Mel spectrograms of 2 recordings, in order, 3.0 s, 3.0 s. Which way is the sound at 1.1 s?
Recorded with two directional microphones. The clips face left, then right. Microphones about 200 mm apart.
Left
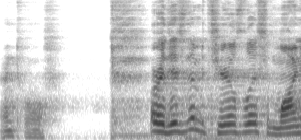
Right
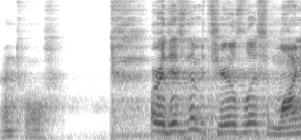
55° left (ahead or behind).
